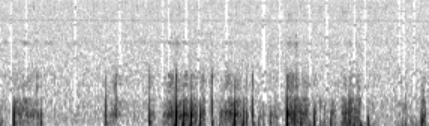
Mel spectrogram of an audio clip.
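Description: Muffled rubbing and knocking of clothing against a body-worn action camera's microphone, in irregular bursts that come thick and fast in the second half.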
